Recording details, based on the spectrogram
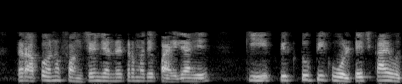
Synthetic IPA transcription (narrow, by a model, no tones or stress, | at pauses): t̪əɾapəɳfəŋkʂənd͡ʑənɾeʈəɾməd̪ʱːjepaɦileaɦe | kiːpikʈuːpikʋolʈed͡ʑkajɦot̪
